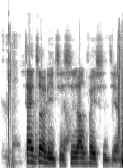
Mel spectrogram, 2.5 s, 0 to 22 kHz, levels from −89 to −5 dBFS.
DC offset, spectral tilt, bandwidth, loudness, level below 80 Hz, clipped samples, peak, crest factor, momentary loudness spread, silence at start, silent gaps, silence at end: under 0.1%; -5.5 dB/octave; 16 kHz; -15 LUFS; -60 dBFS; under 0.1%; 0 dBFS; 16 dB; 13 LU; 0.25 s; none; 0 s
